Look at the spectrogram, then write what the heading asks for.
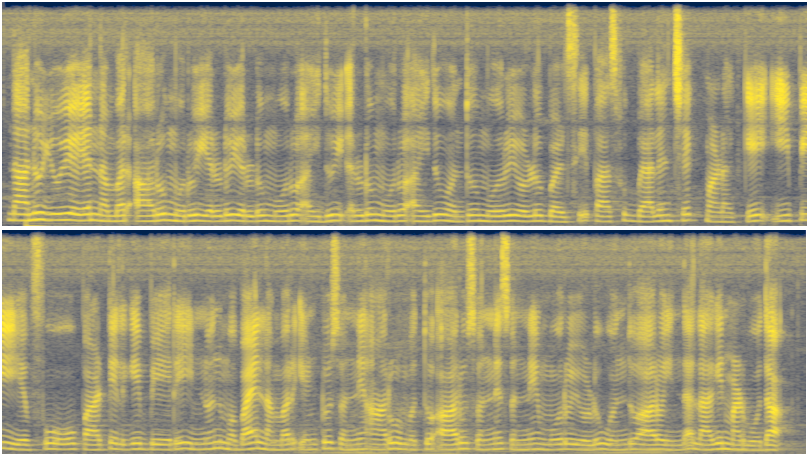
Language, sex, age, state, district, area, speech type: Kannada, female, 18-30, Karnataka, Chikkaballapur, rural, read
